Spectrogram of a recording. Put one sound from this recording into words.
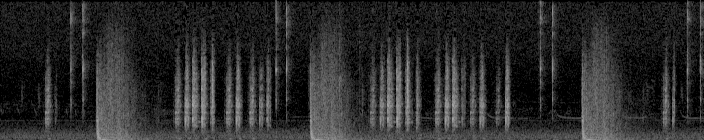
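A deep construction thud sounds several times.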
